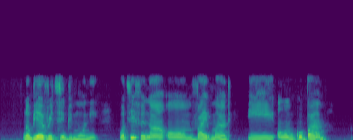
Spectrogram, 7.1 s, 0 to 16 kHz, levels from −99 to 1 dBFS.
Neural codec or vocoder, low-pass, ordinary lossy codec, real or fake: codec, 16 kHz, 8 kbps, FunCodec, trained on LibriTTS, 25 frames a second; 7.2 kHz; none; fake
